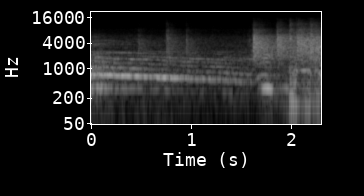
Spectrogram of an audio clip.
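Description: Kendo kiai: long drawn-out shouts from several practitioners, overlapping and held, sliding slowly down in pitch. A sharp knock comes about three-quarters of a second in, and another knock with a new loud shout near the end.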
